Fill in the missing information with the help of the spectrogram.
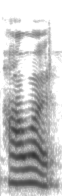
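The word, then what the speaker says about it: hour: Then आवर, आवर vowel type से उच्चारण आ रहा है।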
